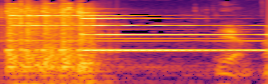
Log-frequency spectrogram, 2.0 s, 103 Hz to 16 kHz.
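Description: Electromechanical pinball machine (1965 Gottlieb Bank-a-Ball) scoring after a switch is hit by hand: a brief clatter of relays with a chime ringing, then about half a second in a second, lower chime is struck and rings on, slowly fading.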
